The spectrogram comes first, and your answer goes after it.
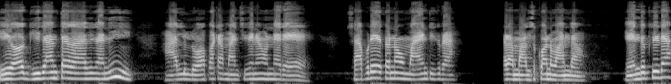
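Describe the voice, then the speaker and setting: A woman uses a cartoonish character voice with a high pitch and fairly even intonation. Her pace is moderate and her loudness very even. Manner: prying, teasing, chatty.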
